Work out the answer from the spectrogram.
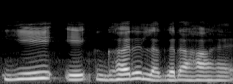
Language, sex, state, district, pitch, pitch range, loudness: Hindi, female, Punjab, Pathankot, 220 Hz, 200-245 Hz, -15 LUFS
